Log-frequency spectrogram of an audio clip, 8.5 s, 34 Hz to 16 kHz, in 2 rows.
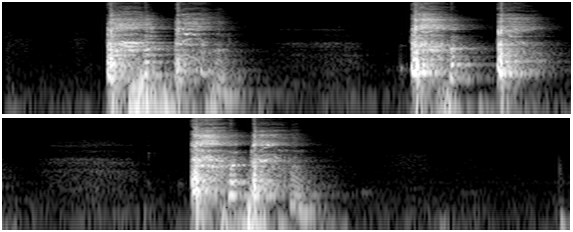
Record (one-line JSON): {"three_cough_length": "8.5 s", "three_cough_amplitude": 22074, "three_cough_signal_mean_std_ratio": 0.32, "survey_phase": "beta (2021-08-13 to 2022-03-07)", "age": "65+", "gender": "Male", "wearing_mask": "No", "symptom_none": true, "smoker_status": "Ex-smoker", "respiratory_condition_asthma": false, "respiratory_condition_other": false, "recruitment_source": "REACT", "submission_delay": "2 days", "covid_test_result": "Negative", "covid_test_method": "RT-qPCR"}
